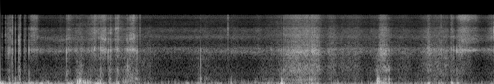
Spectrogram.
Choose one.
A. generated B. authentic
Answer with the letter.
A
